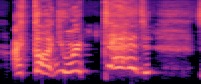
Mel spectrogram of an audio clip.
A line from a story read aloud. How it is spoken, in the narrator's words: Zack exclaimed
